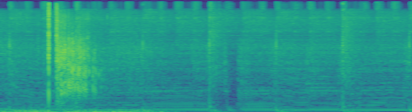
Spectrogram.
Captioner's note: gun firing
